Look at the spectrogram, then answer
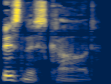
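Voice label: "business card", British English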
